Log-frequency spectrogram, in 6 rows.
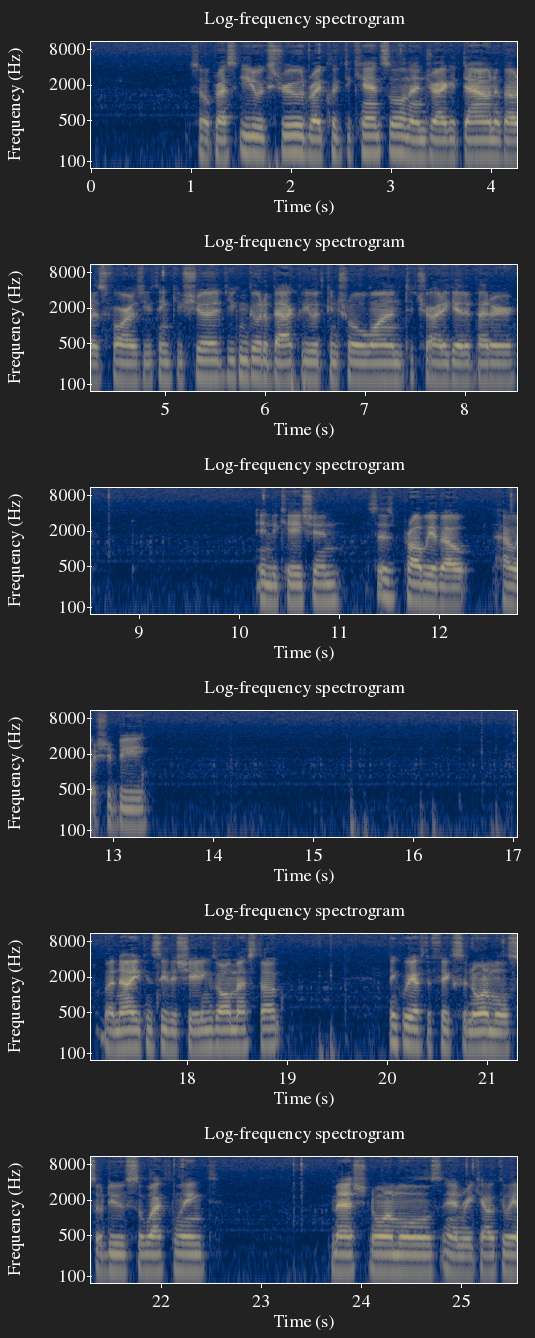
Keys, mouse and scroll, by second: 1.9 e, 3.2-5.0 drag, 8.8-10.6 drag, 12.2-13.3 middle drag, 15.4 z, 16.1 z, 16.9 Tab, 17.7-18.3 middle drag, 18.7 middle click, 19.4 Tab.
